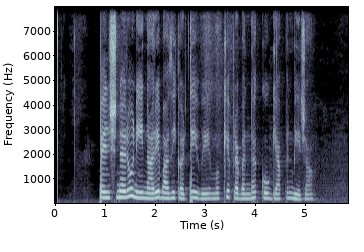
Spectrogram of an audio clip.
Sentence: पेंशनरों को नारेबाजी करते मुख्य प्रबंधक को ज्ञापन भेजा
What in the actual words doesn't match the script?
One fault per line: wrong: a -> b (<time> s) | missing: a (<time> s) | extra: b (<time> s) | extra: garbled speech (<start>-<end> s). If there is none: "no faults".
wrong: को -> ने (1.6 s)
extra: हुए (2.8 s)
